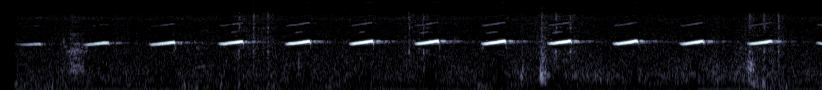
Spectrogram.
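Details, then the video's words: Indian chukar partridge singing a steady series of short, upslurred whistled notes, about one every two-thirds of a second, with a few faint knocks in the background. "chakoor singing"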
